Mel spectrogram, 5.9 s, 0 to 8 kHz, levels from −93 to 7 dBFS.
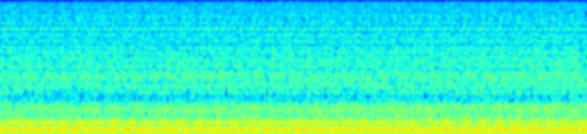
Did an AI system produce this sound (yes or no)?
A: no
